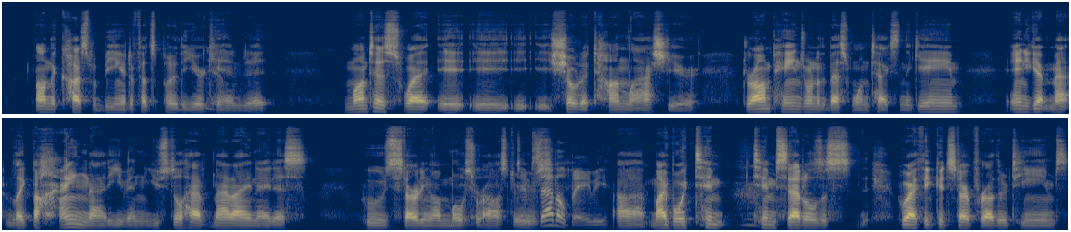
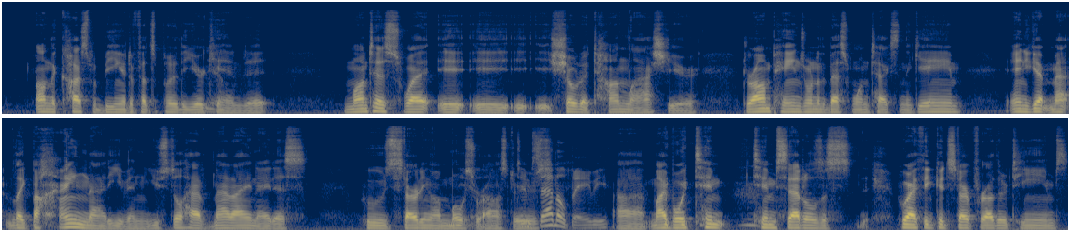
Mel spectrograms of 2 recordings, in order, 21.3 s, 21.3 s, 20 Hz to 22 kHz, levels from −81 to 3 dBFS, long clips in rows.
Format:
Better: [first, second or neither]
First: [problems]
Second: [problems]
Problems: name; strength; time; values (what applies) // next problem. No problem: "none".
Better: second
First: thin; very; fading below 800 Hz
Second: none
